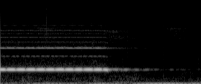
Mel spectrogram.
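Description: Odin 42-key mechanical barrel organ holding one long flute-like pipe note, which cuts off suddenly about a second in, leaving a faint lingering tone.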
